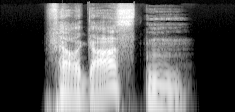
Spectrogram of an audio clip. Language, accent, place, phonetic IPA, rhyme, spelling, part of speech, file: German, Germany, Berlin, [fɛɐ̯ˈɡaːstn̩], -aːstn̩, vergasten, adjective / verb, De-vergasten.ogg
- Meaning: inflection of vergasen: 1. first/third-person plural preterite 2. first/third-person plural subjunctive II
